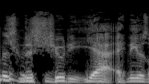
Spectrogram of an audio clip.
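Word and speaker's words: Ncuti: I believe it's pronounced Shuti Gatwa. It is Nishuti, and I know that because I watched an interview with him.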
